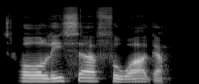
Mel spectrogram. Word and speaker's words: Tolisa Fuaga: Just to correct, Binner's Oregon State kindly gave us the phonetic pronunciation. It's Tolisa Fuaga.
